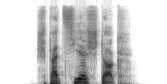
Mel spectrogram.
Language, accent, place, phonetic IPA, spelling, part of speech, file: German, Germany, Berlin, [ʃpaˈt͡siːɐ̯ˌʃtɔk], Spazierstock, noun, De-Spazierstock.ogg
- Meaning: walking stick, walking cane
